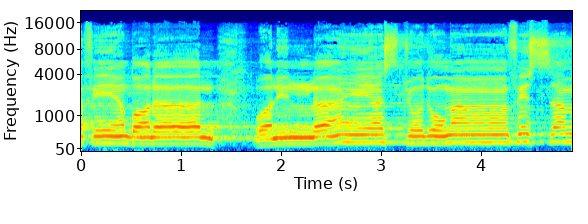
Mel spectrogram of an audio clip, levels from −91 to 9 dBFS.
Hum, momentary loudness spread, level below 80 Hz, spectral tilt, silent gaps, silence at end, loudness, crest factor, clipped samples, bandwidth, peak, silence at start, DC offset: none; 4 LU; -64 dBFS; -3 dB/octave; none; 0 s; -15 LUFS; 14 dB; under 0.1%; 17 kHz; 0 dBFS; 0 s; under 0.1%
